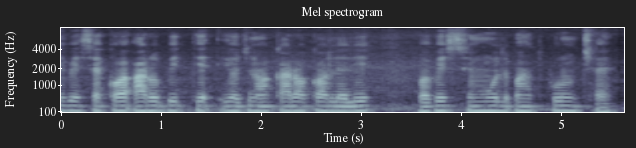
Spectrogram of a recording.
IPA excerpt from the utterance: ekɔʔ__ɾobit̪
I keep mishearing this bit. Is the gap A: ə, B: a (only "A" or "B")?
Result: B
